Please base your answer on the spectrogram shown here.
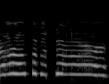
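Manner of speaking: very high, frantic, freaked-out panicked voice. Retelling a film scene where she is freaking out: imitating someone freaking out. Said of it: "freaking out".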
